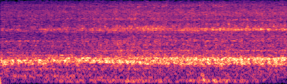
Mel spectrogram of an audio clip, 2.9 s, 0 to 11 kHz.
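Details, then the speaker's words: Two-door access cab truck, about 120,000 miles, engine idling after a start that was a little rough at first but improving: an even idle with a steady hum and light valvetrain chatter, no knocking or stumbling. Normal idle. "engine sounds good kind of it's not bad honestly not too bad"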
